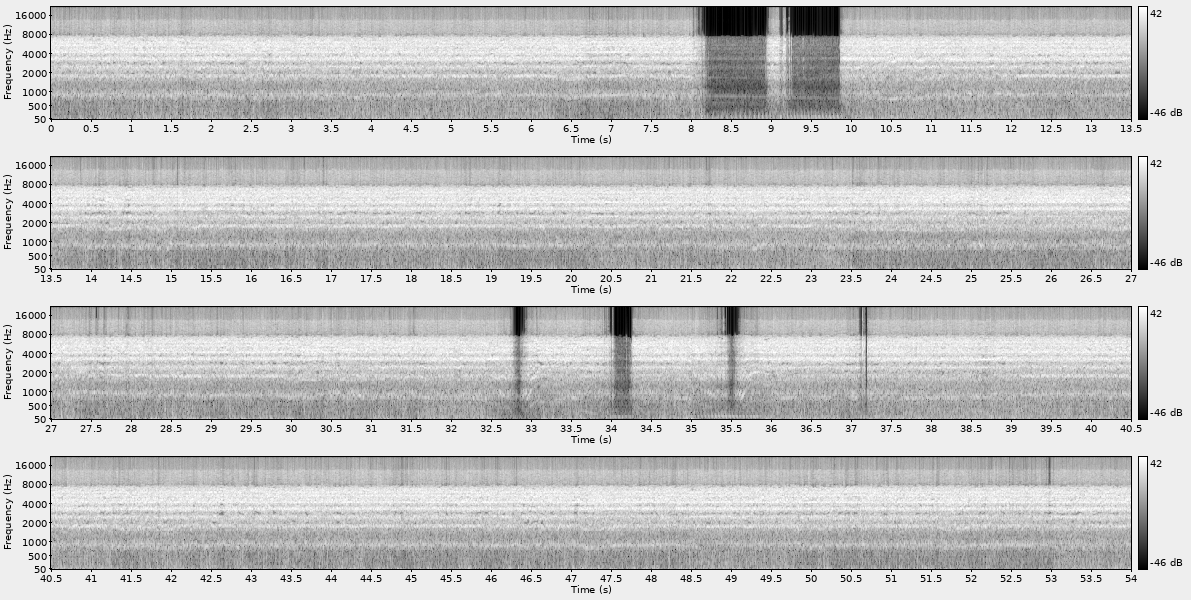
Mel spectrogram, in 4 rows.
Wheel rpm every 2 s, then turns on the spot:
230, 230, 230, 210, 30, 200, 230, 230, 230, 230, 230, 220, 210, 240, 230, 200, 90, 120, 150, 220, 220, 230, 230, 230, 230, 230, 230.
none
